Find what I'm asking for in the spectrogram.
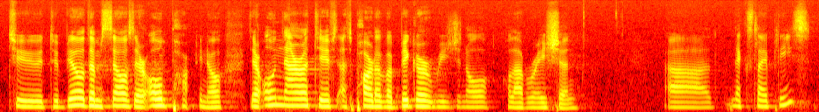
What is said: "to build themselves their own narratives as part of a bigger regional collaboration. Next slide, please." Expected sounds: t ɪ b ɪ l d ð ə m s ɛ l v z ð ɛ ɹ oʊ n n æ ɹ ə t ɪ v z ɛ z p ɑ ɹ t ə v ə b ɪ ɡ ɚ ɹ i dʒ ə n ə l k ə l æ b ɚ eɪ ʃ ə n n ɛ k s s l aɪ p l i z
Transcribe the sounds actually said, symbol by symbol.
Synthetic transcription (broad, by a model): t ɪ b ɪ l d ð ə m s ɛ l v z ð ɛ ɹ oʊ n n æ ɹ ə t ɪ v z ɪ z p ɑ ɹ t ə v ə b ɪ ɡ ɚ ɹ i dʒ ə n l k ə l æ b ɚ eɪ ʃ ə n n ɛ k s s l aɪ p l i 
